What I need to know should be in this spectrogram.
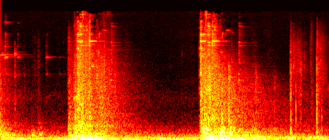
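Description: A heavy metal door creaks open with a loud scraping groan.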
